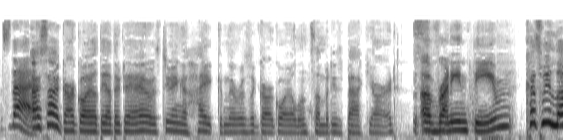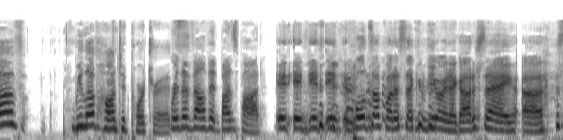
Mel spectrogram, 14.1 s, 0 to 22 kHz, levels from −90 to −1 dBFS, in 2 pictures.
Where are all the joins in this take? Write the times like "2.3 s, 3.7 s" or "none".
5.2 s, 10.5 s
